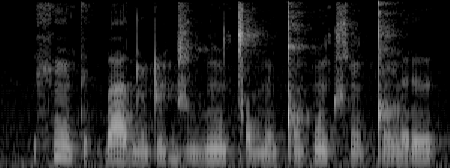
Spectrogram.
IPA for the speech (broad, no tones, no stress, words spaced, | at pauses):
xẽte ɡ͡badũ ʈud͡ʑuʎũǀɔ mẽǃõpõt͡ɕʰẽ ǃẽɾɘ ɾɘ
